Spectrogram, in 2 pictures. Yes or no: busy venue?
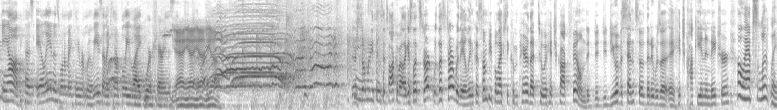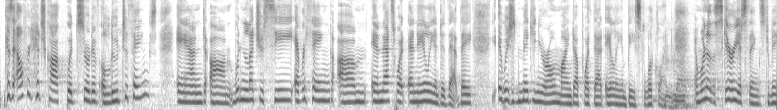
yes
